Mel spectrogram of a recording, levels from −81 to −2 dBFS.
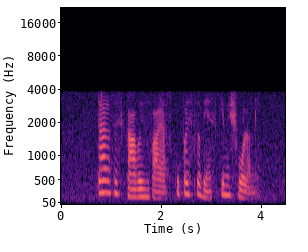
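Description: Nothing stood out on listening to this speech clip; the faint room noise sits about 24 dB below the speech, and the call path's band limit leaves nothing above 4 kHz.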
